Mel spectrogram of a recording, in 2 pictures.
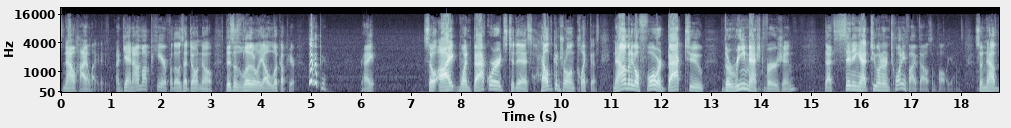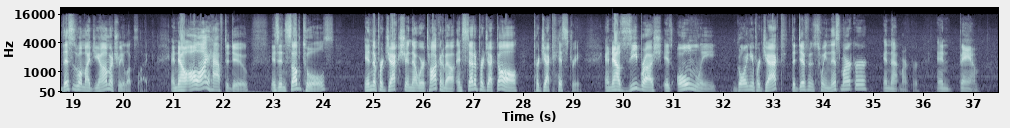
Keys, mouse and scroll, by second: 2.0 ctrl+click, 2.4 shift+m, 10.6-17.2 drag, 17.2 shift+m, 18.2 shift+f, 18.7-20.0 right drag, 20.0 alt+right click, 20.5 ctrl+right click, 22.7-28.2 drag, 32.3 click, 32.5 shift+f.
